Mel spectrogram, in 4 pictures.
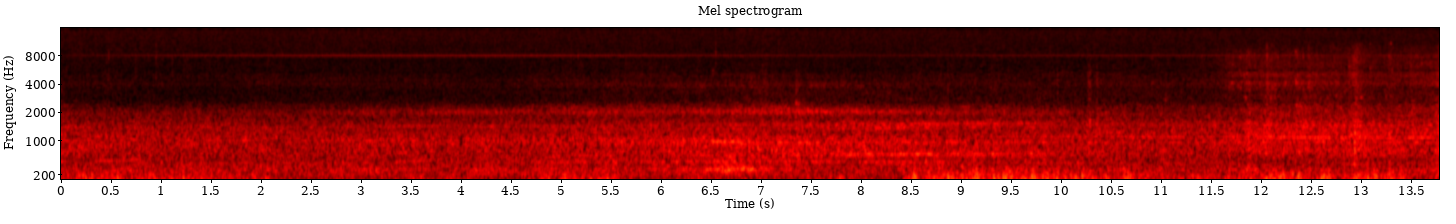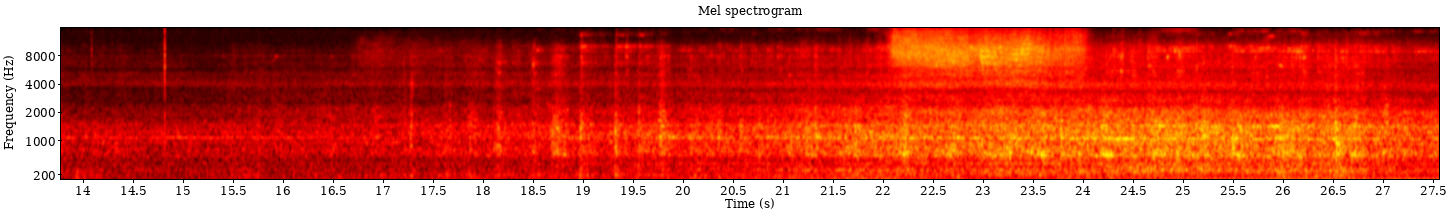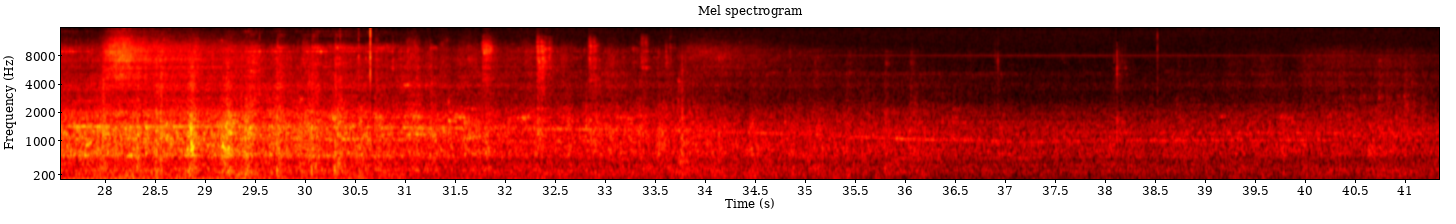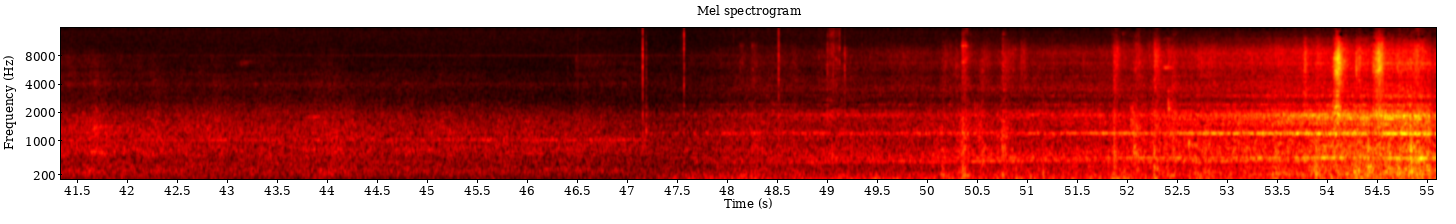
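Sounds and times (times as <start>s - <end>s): train running hum: 0.0s - 55.0s
wheels clattering on track: 17.1s - 22.4s, 50.0s - 55.0s
high hiss: 21.9s - 24.5s.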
